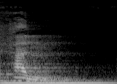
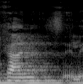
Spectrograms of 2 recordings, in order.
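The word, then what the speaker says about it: Hahn: por su análisis bíblico él se llama scott skott ahn scott and the hand se escribe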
